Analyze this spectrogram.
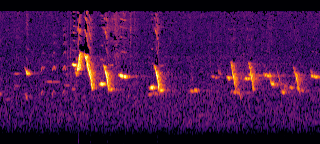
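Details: Close bellbirds in a coastal dawn chorus: bursts of loud, bright downward-sliding chirps in quick succession, interleaved with level whistled notes and a second flurry later, set against a quiet hissing background.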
